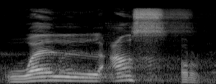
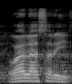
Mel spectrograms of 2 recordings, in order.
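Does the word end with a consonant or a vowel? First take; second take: consonant; vowel. First: The word ends on a bare consonant. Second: The word ends with an added vowel sound. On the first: The speaker calls it right. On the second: The speaker calls it wrong.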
